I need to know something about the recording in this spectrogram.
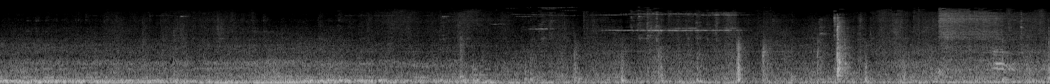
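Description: On board a NABI 40-SFW transit bus, its Cummins ISL9 diesel engine runs with a steady low rumble that eases off about halfway through. A brief high squeal follows, then two sharp knocks and a short hiss near the end.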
